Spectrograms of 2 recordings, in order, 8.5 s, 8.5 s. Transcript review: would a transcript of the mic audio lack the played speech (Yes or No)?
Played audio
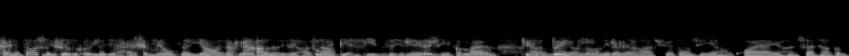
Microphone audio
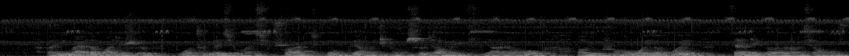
Yes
